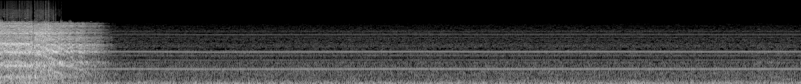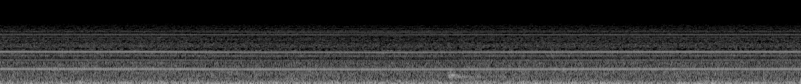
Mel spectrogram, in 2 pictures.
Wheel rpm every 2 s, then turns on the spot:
90, 0, 0, 0, 0, 0, 0, 0.
none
